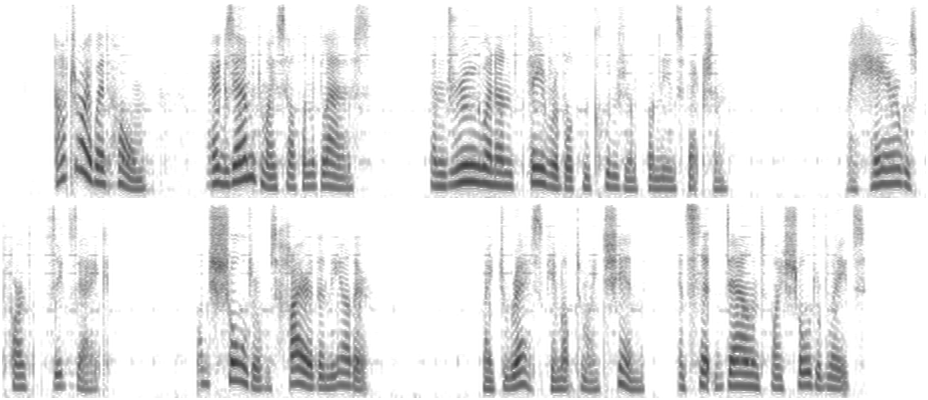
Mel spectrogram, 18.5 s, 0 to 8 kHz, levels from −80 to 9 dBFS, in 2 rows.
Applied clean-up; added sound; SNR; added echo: neural mask model DeepFilterNet 3.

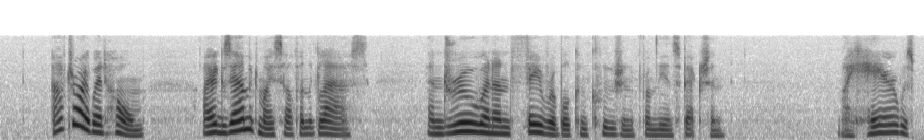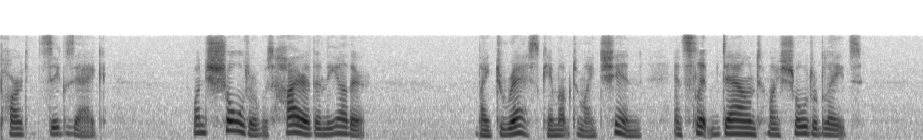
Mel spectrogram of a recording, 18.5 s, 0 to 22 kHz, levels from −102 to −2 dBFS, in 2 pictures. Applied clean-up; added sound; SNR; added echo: none; none; none; none.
